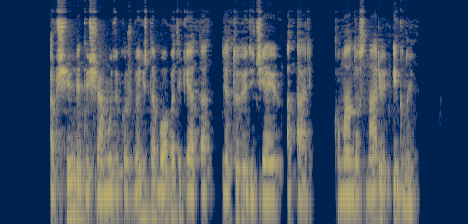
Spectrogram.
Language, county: Lithuanian, Vilnius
